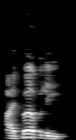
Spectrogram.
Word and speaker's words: hyperbole: time is up and you should be saying it as nothing other than hyperbole that's how you say okay hyperbole and let's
